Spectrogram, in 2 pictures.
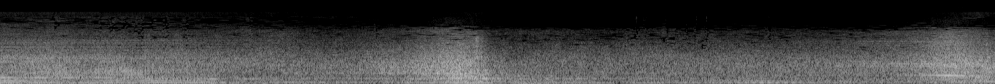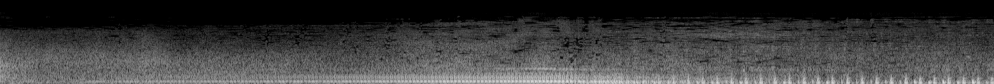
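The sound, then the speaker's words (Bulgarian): A car engine rumbles steadily, with a couple of brief whooshing swells, then the motor grows louder as a car pulls up on a road and settles into a throbbing idle. “Най-после някой да мине.”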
